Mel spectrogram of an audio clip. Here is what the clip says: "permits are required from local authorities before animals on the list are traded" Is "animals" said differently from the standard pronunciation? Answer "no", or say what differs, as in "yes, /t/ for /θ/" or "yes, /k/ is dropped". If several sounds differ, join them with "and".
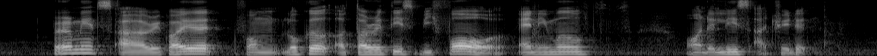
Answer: yes, /z/ is dropped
